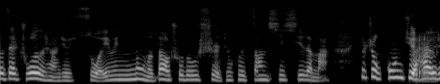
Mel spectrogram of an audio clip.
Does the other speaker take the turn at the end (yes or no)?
no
